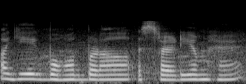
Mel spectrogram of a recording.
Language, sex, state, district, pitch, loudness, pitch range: Hindi, female, Uttar Pradesh, Varanasi, 230 Hz, -16 LUFS, 225-235 Hz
